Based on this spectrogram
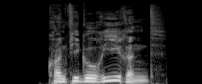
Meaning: present participle of konfigurieren
- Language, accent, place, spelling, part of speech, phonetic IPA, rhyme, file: German, Germany, Berlin, konfigurierend, verb, [kɔnfiɡuˈʁiːʁənt], -iːʁənt, De-konfigurierend.ogg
